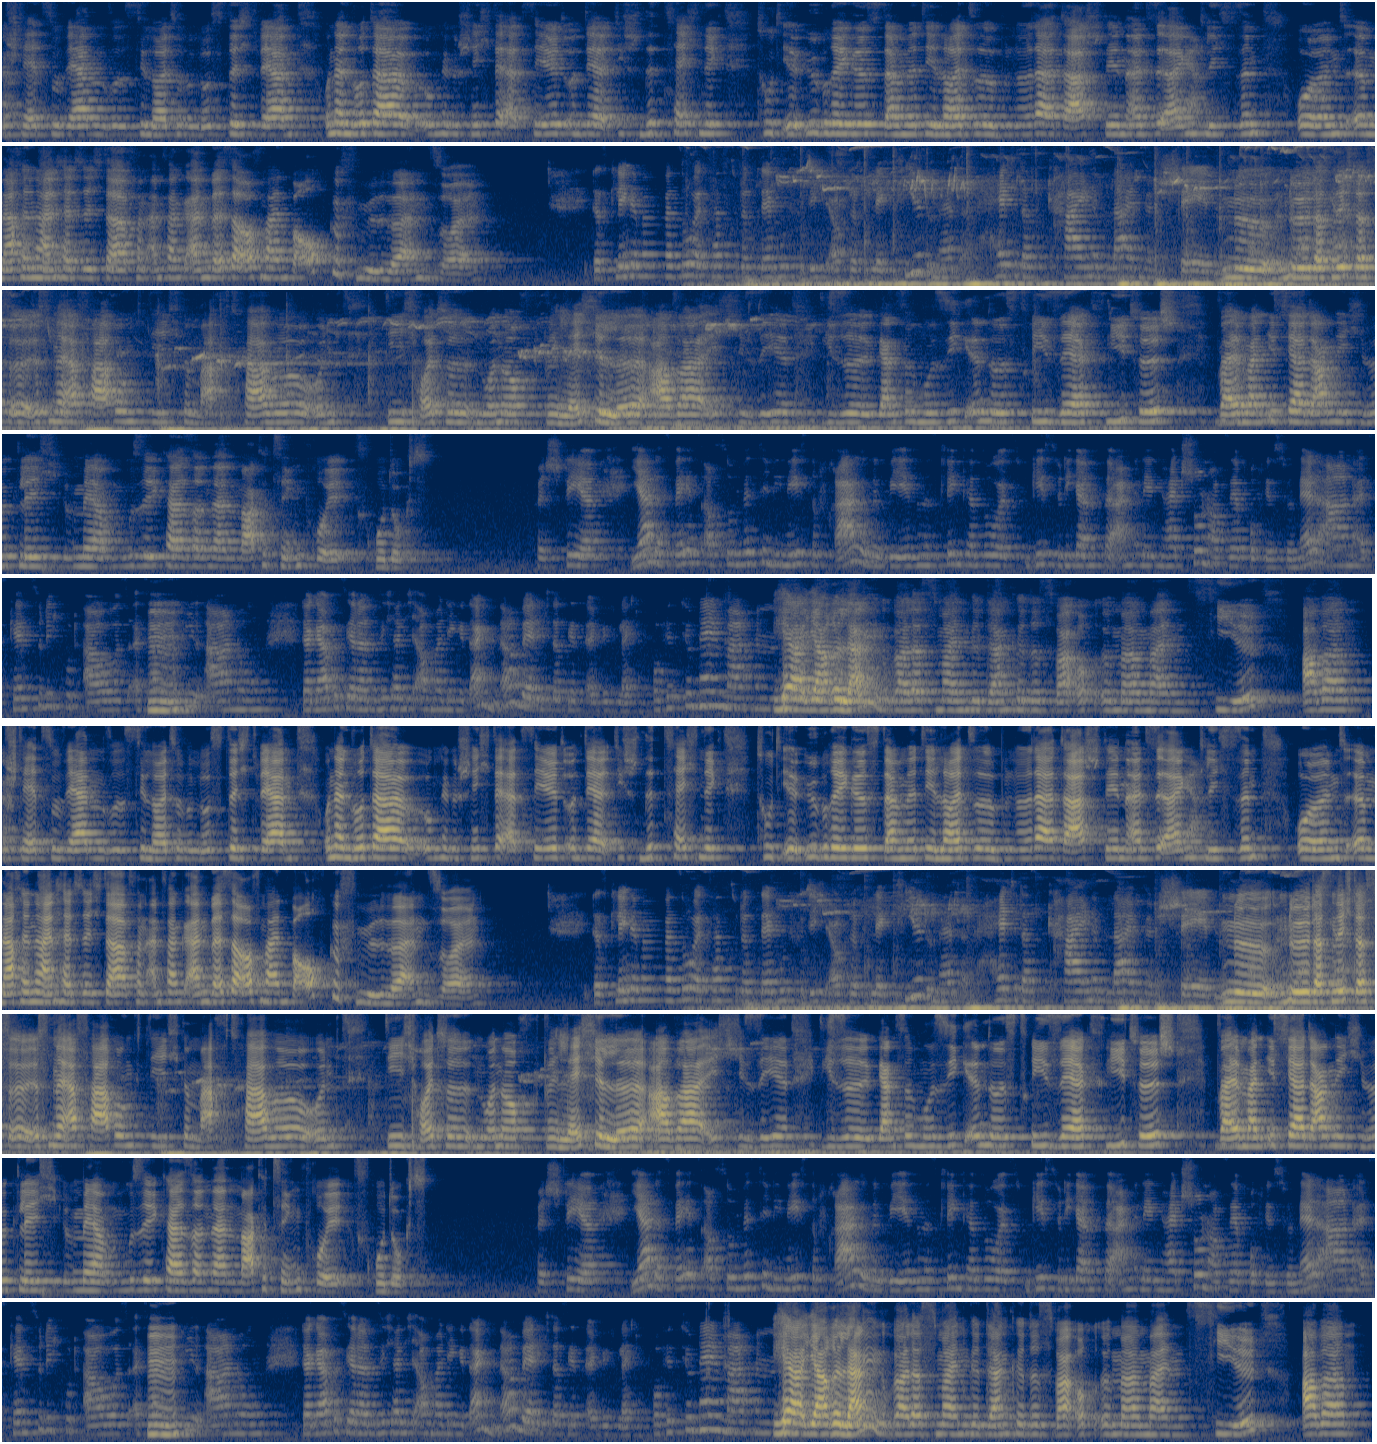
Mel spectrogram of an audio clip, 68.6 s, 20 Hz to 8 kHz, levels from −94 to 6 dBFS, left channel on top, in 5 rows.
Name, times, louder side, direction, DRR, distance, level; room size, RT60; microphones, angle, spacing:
voice 1, 0.0-12.6 13.0-18.5 25.9-30.8 31.3-44.6 44.9-45.4 56.4-56.7 62.6-66.7 67.1-67.5 67.9-68.4, right 5 dB, 50° right, 11 dB, 0.5 m, -31 dB
voice 2, 19.2-27.3 39.6-40.2 46.5-63.0 64.5-65.1, right 2 dB, 10° right, 4 dB, 0.7 m, -45 dB
Bird vocalization bird call bird song, 20.5-38.7, left 2 dB, 45° left, 0.6 m, -38 dB
11.5 x 5.1 x 2.6 m, 0.95 s
head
